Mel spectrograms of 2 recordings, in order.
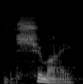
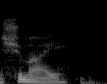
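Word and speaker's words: Shwmae: So South Wales, Shumai. North Wales, Simai. The U in Shumai is a kind of, the W sound is an U sound phonetically.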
